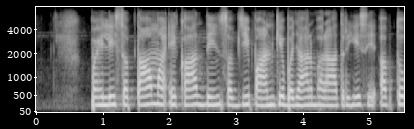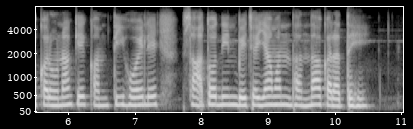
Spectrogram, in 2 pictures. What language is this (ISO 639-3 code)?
hne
